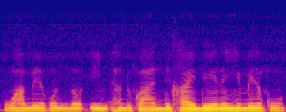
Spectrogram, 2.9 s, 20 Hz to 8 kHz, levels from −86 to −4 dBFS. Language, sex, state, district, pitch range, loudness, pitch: Hindi, female, Madhya Pradesh, Katni, 155-160 Hz, -13 LUFS, 155 Hz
